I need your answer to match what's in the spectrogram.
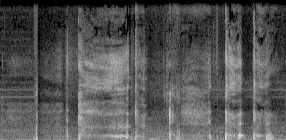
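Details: Cough of a school-age child who says they are a little ill: several short, dry coughs and throat-clearing bursts in quick succession, indoors.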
